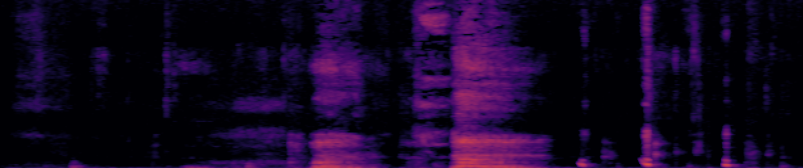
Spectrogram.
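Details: Irish Wolfhound puppy pestering her Labrador sister indoors: breathy growls and huffing in two long rough bursts, followed by a series of short snorting grunts.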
